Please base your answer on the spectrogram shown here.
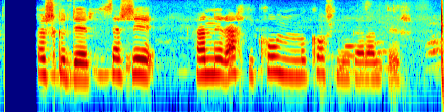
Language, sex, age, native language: Icelandic, female, 11, Icelandic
